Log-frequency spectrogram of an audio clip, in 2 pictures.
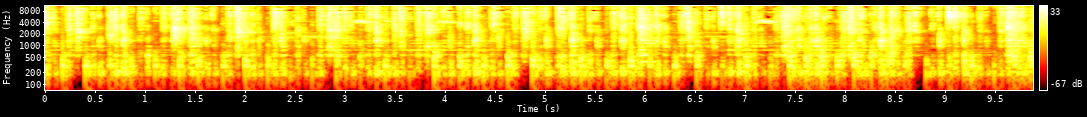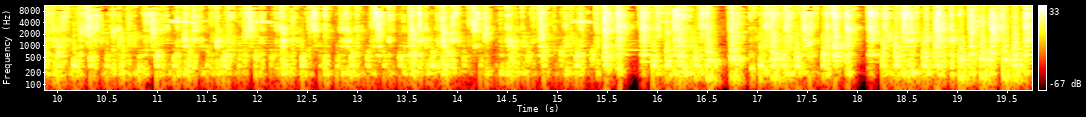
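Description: Mridangam solo (thani avartanam): fast, dense strokes on the two-headed barrel drum, with a steady pitched drone beneath.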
